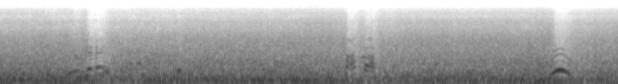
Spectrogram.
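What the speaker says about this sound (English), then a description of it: "if you make it up here, it's a cool little waterfall" A river waterfall rushes with loud, constant broadband water noise and some wind buffeting, and brief voices break through now and then.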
